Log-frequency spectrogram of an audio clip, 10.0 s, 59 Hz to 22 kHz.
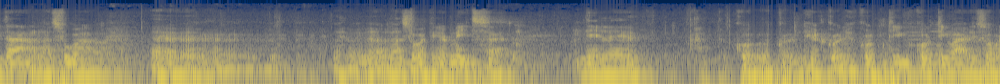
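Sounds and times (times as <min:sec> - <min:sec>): man speaking over public address: 0:00.0 - 0:02.6, 0:03.4 - 0:10.0.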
